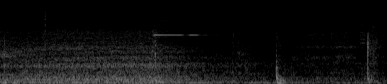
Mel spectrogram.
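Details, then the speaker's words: Fujitsu Halcyon heat pump with 5 amber / 9 green compressor motor fault code, running in heating mode: steady rough grumbling drone with uneven rattle; failing compressor, linked to burnt wiring. "that's the sound of it man that's no good that's why you're burning the wire though"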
